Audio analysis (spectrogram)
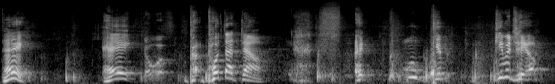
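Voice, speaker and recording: Weary, wry captive knight, slow delivery. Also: male voice, extremely high pitch, very animated, noisy background, exaggerated voice. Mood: playful, scolding. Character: captured European knight, a weary, wry chess-playing mentor. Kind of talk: radio historical drama acting.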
